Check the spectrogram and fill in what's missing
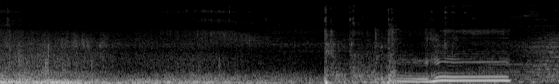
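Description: A Confringo fire spell blasts in the Hogwarts Legacy video game, a single sharp explosive burst over a steady rumbling game ambience, followed by rising tonal magical chimes.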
